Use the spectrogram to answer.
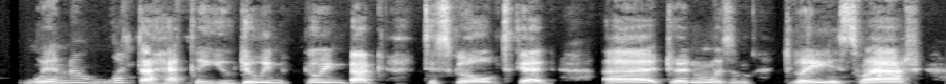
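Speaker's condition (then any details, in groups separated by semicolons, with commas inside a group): Cerebral palsy, mixed, moderate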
